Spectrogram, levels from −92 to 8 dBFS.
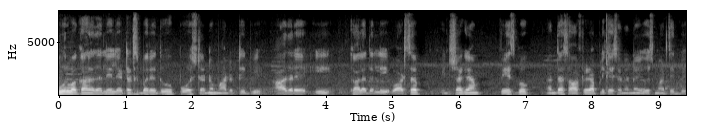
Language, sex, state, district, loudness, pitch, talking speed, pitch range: Kannada, male, Karnataka, Bellary, -21 LUFS, 125 Hz, 120 wpm, 120-130 Hz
